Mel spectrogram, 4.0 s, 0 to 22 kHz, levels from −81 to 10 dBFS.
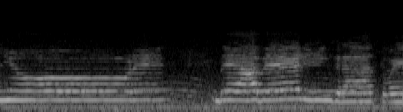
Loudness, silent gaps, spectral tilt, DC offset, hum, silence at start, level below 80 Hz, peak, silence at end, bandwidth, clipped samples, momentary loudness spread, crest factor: -33 LUFS; none; -6.5 dB/octave; under 0.1%; none; 0 s; -56 dBFS; -20 dBFS; 0 s; 15.5 kHz; under 0.1%; 11 LU; 12 dB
